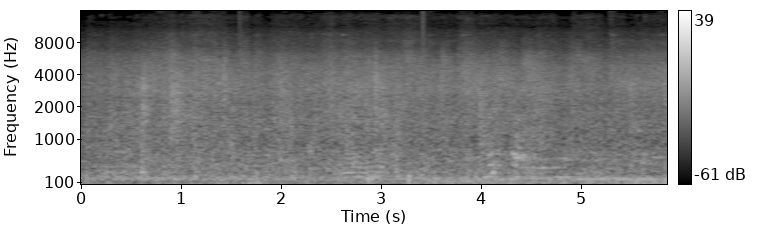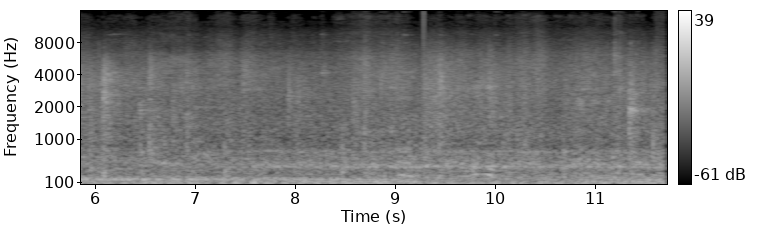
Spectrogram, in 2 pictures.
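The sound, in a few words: train arriving at Samara railway station platform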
